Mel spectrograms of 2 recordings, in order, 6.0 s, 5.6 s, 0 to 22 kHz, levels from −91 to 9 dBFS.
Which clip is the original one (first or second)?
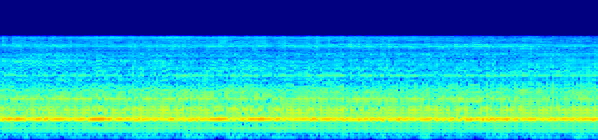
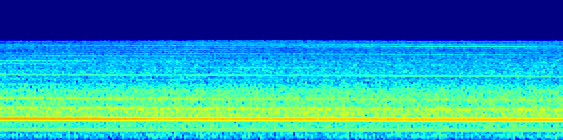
second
